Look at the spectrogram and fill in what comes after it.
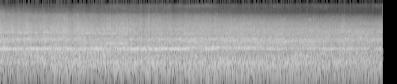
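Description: Freight train rolling past on steel rails: loaded gravel hopper cars, then the rear GE distributed-power diesel locomotive going by and moving away, a dense rumble with steady high tones ringing over it. The sound cuts off abruptly just before the end.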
